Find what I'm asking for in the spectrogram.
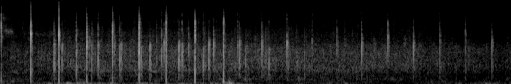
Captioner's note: audience clapping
